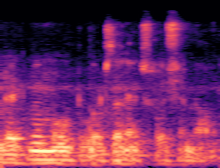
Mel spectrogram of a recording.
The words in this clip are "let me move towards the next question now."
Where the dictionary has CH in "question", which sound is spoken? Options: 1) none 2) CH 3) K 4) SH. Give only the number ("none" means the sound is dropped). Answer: 4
